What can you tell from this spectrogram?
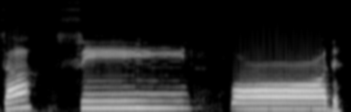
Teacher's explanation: کو ادا کرتے وقت سیٹی کی طرح تیز آواز نکلتی ہے، اس لیے ان حروف کو حروف صفیریہ یعنی سیٹی والے حروف بھی کہتے ہیں۔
